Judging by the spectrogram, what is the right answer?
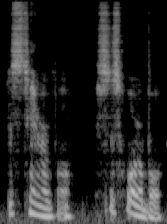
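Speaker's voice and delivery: ordinary talk, nothing marked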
